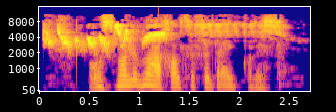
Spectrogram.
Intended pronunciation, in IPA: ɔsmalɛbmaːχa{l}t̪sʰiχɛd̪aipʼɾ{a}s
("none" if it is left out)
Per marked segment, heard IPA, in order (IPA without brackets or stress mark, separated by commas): l, ɛ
